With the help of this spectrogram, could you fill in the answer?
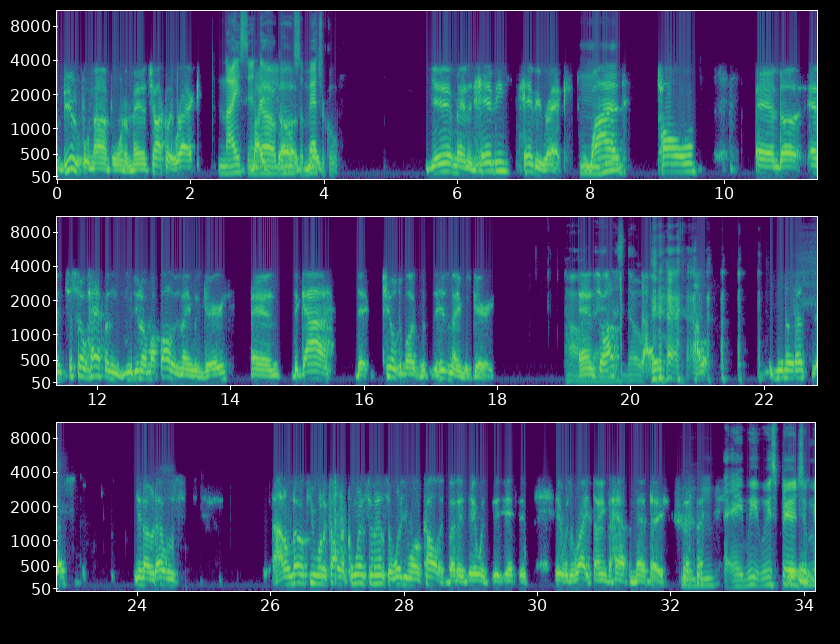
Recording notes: special call in guest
